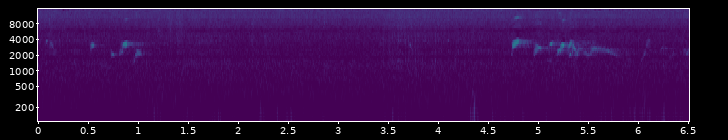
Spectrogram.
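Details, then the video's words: Red-whiskered bulbul caught during trapping, praised for a very fine voice with a linked double song. A short whistled note comes near one second, then a bright, warbled phrase of several quick notes around five seconds, over steady outdoor background noise. "Bẫy chào mào GIỌNG CỰC HAY CÓ GIỌNG KÉP NỐI"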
